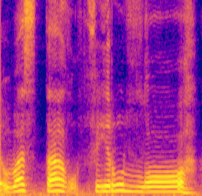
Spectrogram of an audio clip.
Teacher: را کو لام سے ملا دیں گے ، اللہ، لفظ اللہ کے لام سے ملا دیں گے، اور · گے، اللہ، لفظ اللہ کے لام سے ملا دیں گے، اور لام را کو موٹا بھی پڑھیں گے کیونکہ را کے اوپر پیش ہے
